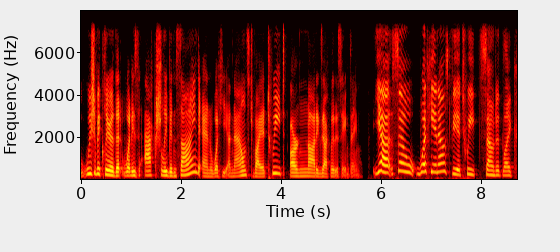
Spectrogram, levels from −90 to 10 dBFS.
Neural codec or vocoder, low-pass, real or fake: autoencoder, 48 kHz, 128 numbers a frame, DAC-VAE, trained on Japanese speech; 7.2 kHz; fake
